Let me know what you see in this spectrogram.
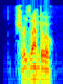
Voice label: "scherzando", English; adjectives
